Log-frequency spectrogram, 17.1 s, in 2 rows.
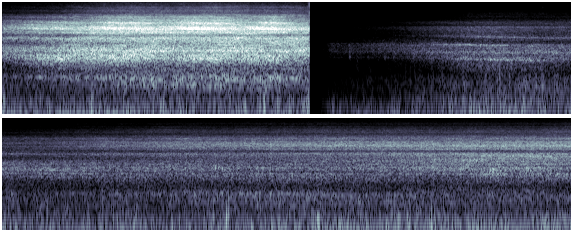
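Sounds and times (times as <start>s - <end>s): train rushing past: 0.0s - 4.6s, 6.4s - 14.0s
quiet train with faint whine: 0.0s - 17.0s.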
